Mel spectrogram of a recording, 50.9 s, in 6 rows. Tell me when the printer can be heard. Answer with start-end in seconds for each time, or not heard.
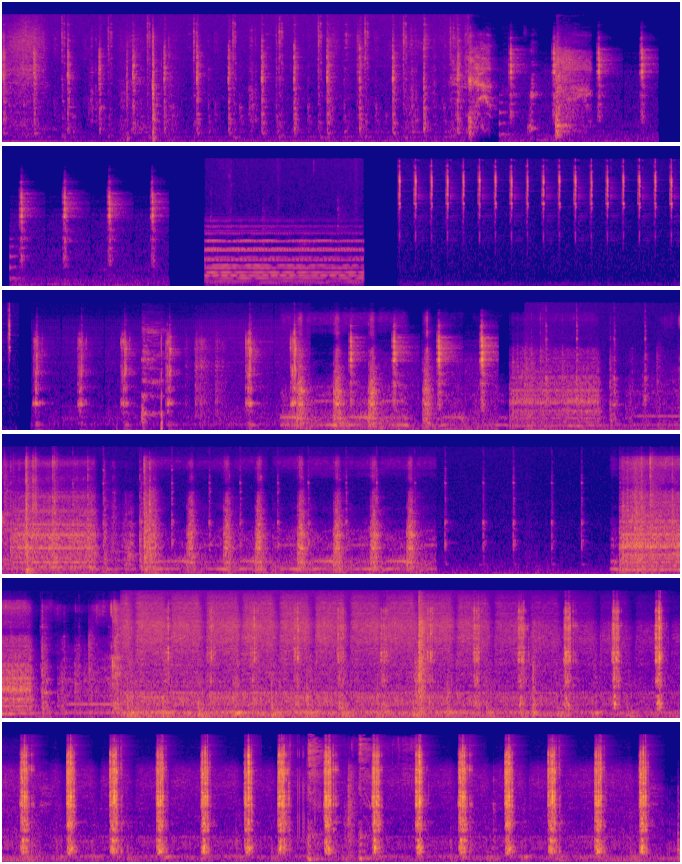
20.4-30.9, 33.0-50.8.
